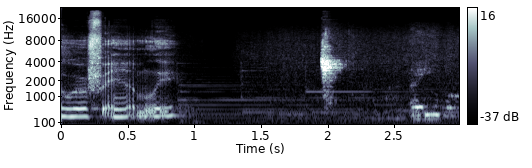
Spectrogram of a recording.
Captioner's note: kiss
